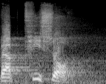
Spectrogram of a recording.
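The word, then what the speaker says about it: baptizo (βαπτίζω): The word baptism there, and the word baptism used almost every other place in the New Testament, comes from the Greek word baptizo. It's spelled just like it sounds, B-A-P-T-I-Z-O.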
